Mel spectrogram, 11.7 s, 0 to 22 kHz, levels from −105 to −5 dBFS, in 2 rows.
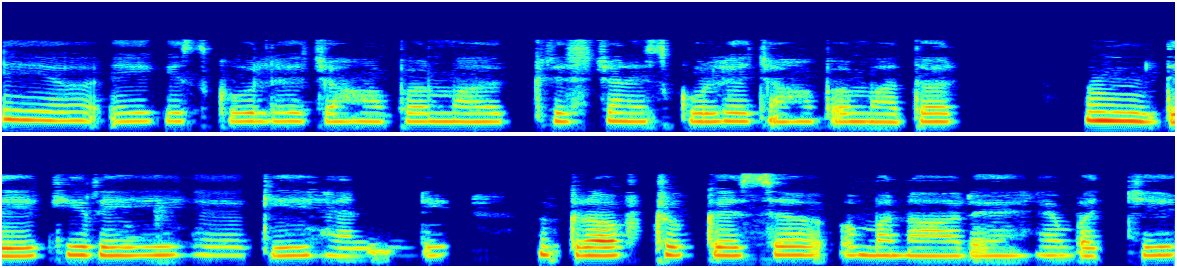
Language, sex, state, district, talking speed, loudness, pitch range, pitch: Hindi, female, Chhattisgarh, Bastar, 135 wpm, -34 LUFS, 230-240 Hz, 235 Hz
